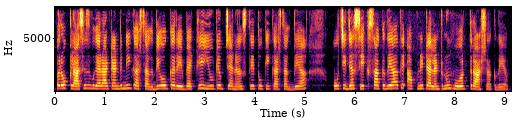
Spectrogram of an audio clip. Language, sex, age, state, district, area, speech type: Punjabi, female, 18-30, Punjab, Tarn Taran, rural, spontaneous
